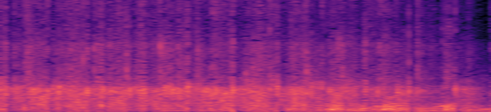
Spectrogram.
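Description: Audience at a school prize distribution claps steadily for a third-place student, a dense sustained applause filling the room for the whole stretch, close and loud.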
